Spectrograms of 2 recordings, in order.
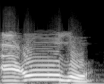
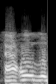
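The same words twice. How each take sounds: First: The vowel after the first consonant is lengthened. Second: The vowel after the first consonant is short. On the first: The speaker calls it right. "आइन को थोड़ा दराज करेंगे" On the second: The speaker calls it wrong. "आऊज़ु बिल्लाह नहीं पढ़ेंगे"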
